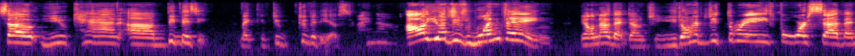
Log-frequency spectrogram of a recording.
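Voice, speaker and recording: Bright and sharp in tone, the voice swings very widely in pitch. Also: woman. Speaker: crafting YouTuber. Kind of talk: casual chat. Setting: live stream. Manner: fast; loud.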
